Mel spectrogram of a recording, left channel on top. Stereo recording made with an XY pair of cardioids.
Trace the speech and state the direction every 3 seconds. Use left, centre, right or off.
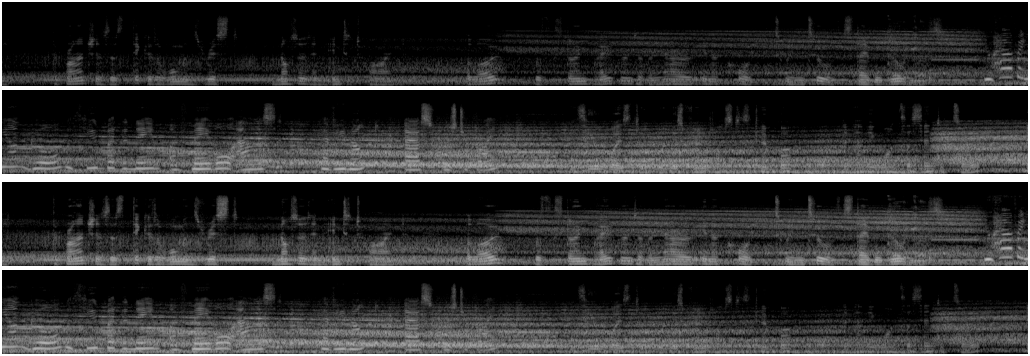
right, right, right, right, centre, left, left.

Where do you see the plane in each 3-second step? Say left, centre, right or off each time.
right, right, right, right, centre, left, left.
